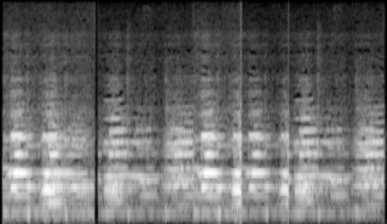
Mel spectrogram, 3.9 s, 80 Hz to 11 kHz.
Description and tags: Bluish Danube III 01
Just a snippet of a piece I have created for the latest Disquiet Junto project:
The same wax cylinder recording of the Edison Symphony Orchestra playing "Blue Danube" by Johann Strauss (1902) was again 'abused' to create something new.
I really like this loopable section of my larger piece, so I upload it here also as a loop.
Maybe it will be useful for others and generate even more derived works from that cylinder recording. That would be wonderfull...
If anyone else likes cylinder recordings, please check this resource:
